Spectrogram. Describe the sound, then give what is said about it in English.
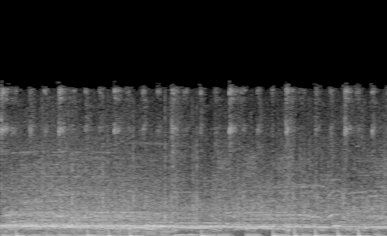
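A theater crowd at a live comedy show cheers and applauds as the host is introduced. The roar is loud, dense and continuous, with low thumping running underneath. “Would you please put your hands together for the mayor of Harmontown, Dan Harmon.”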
